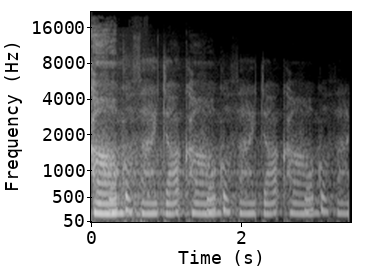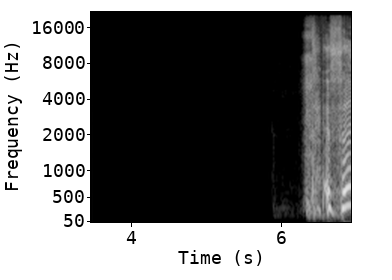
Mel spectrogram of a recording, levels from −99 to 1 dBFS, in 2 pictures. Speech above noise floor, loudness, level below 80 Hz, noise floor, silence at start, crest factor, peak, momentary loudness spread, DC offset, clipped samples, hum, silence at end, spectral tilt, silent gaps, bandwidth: over 65 dB; -28 LUFS; -64 dBFS; under -90 dBFS; 0 s; 22 dB; -4 dBFS; 19 LU; under 0.1%; under 0.1%; none; 0 s; -4 dB/octave; 3.43-5.86 s; over 20 kHz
